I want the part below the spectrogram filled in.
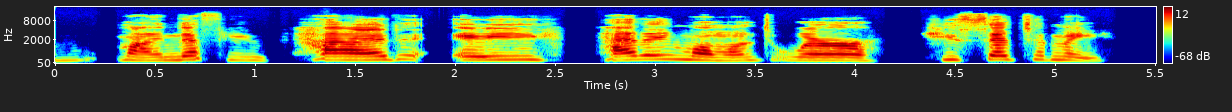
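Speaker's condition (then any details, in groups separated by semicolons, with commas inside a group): Quadriplegic cerebral palsy; quadriplegic, weak shoulders and hands, childhood surgery; tires easily typing, uses voice dictation; cadence differences, shifts in tone and speech strength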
